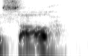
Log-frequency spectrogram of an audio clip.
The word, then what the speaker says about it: Sol: So in the dub, they pronounce his name Sol. And it sounds a lot like Saw Gerrera from Star Wars, but he did get a little bit of the L at the end.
